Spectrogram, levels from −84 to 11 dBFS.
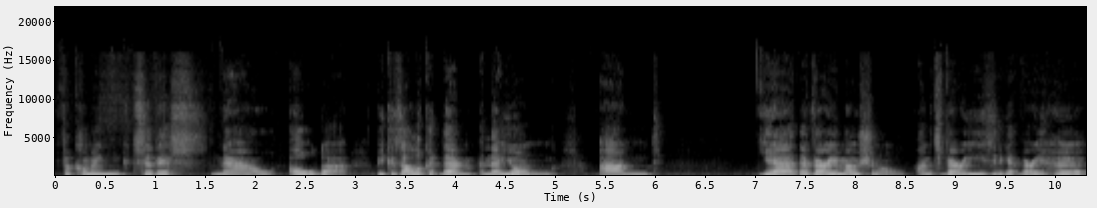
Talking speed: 155 wpm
